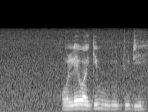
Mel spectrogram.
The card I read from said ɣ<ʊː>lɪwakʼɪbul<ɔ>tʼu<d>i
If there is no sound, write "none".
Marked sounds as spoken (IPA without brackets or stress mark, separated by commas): ʊ, u, d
